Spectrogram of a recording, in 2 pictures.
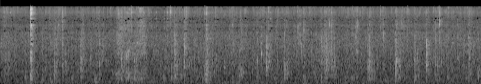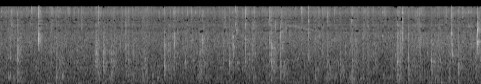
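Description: Steady rain pattering, with scattered sharp clicks over it.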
